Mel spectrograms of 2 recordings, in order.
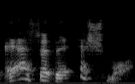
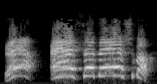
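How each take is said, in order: First: Aseh v'eshma said softly and slowly; soft, drawn-out Aseh v'eshma; quiet singular version. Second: Aseh v'eshma called out loud, high and slow; hearty, drawn-out Aseh v'eshma; loud affirming version. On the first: Shown as a demonstration. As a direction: lay out Aseh v'eshma gently, word by word. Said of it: "everybody should have said". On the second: Retold or imitated. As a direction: belt out Aseh v'eshma with conviction. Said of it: "And he said".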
